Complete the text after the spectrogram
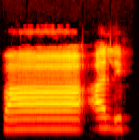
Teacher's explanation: ऊपर के दांतों की जो नोक है वो नीचे वाले होठ के गीले हिस्से पे लगानी है और फ पढ़ना है।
